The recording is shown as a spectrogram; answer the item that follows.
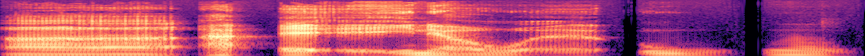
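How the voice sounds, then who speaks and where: A man's voice: fairly low pitch, measured pace, a bit bright. A man hosting a casual improvised comedy interview, stammering and hesitant, with a politely incredulous manner. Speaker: podcast host interviewing a guest.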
